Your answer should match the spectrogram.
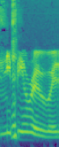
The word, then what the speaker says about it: Nibiru: Is it Nibiru, Nibiru? – Well, I think that's a case of potato, potato, but Nibiru is what I usually use.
